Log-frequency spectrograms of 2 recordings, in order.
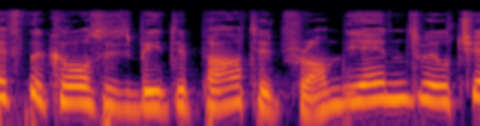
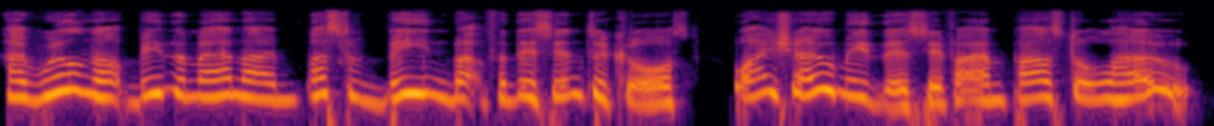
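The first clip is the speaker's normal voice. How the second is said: louder, higher desperate plea; loud pleading; 5 semitones higher, 7 dB louder than usual. Acted. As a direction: Scrooge begging the spirit for hope. Scrooge begs the ghost.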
